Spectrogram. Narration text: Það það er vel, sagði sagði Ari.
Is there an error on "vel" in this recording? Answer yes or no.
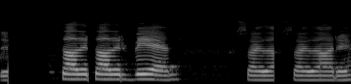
no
